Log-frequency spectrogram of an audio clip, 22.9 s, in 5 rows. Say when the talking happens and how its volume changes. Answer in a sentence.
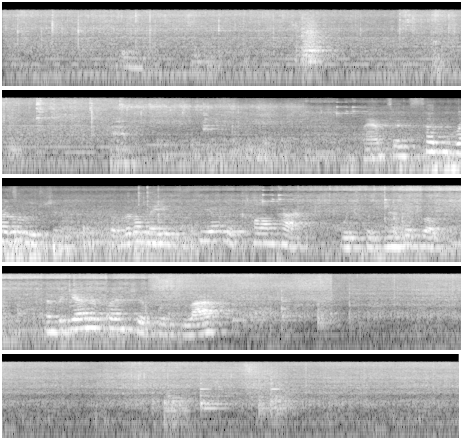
You can hear the talking from 8.2 to 15.9 s, at a steady volume.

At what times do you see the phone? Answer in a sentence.
The phone can't be heard in this clip.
